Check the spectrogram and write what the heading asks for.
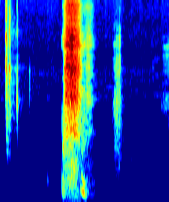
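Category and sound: human body sound, person yawning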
